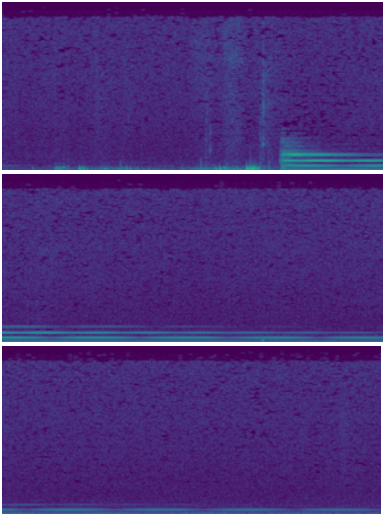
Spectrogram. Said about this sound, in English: And there's a big bell, Dai Om Chung. And Dai Om Chung is big bell will be, when you hear the big bell, everybody, the whole temple stop and breathe and practice.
